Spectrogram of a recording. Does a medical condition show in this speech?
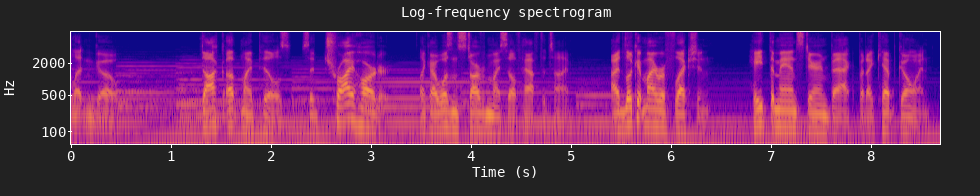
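No.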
